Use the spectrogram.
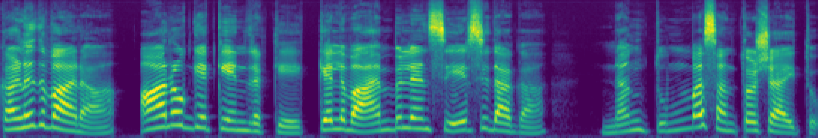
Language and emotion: Kannada, happy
